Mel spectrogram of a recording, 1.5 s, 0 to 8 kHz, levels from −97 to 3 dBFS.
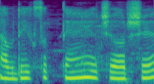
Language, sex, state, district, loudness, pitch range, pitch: Hindi, female, Bihar, Araria, -13 LUFS, 215-235 Hz, 225 Hz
